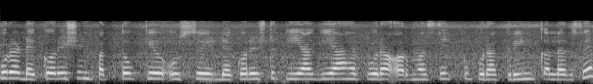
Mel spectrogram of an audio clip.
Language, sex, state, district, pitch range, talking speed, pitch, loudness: Hindi, female, Uttar Pradesh, Jalaun, 240-265 Hz, 180 wpm, 255 Hz, -13 LUFS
